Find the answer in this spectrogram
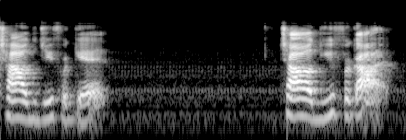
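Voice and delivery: put-on booming voice. Recounting what they were told, imitating a booming voice. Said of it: "I'm hearing like a booming voice".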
